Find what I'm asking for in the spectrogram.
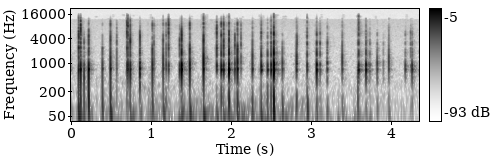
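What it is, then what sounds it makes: Plastic powder jar. Long nails tap and scratch the lid and rim of a round, dark purple plastic loose powder compact jar. About 28 quick, dry clicks come in an uneven run, each dying almost instantly, with a faint hollow tone near 690 Hz and light scratchy texture between the taps.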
